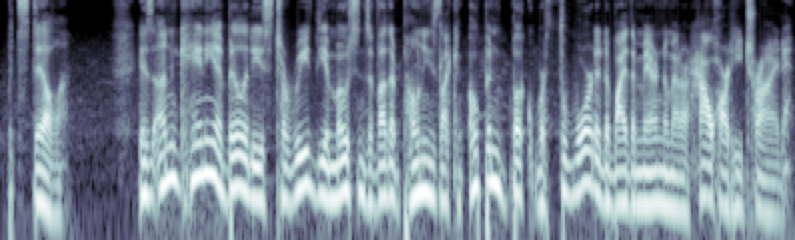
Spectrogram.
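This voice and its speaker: A man's voice: fairly low pitch, expressive, normal speed. A man reading a scripted story aloud as its narrator. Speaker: fan fiction narrator. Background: background music.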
